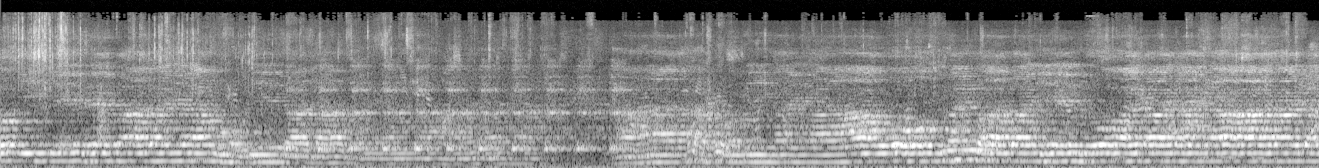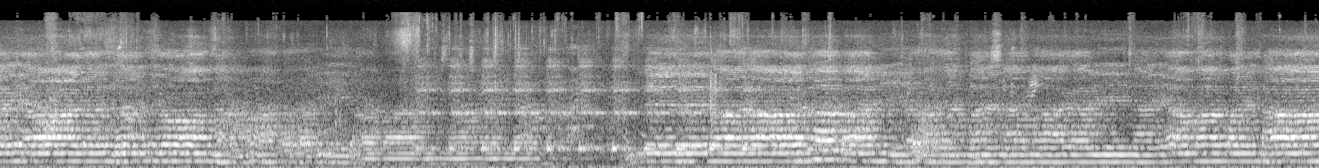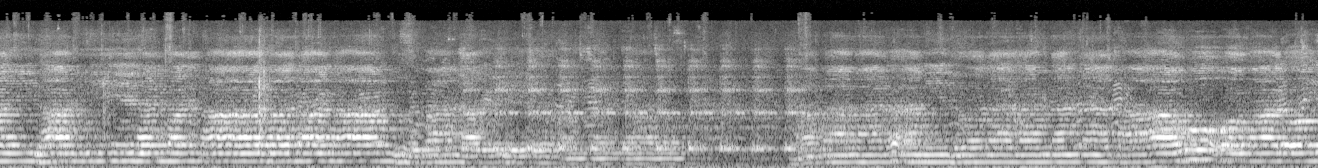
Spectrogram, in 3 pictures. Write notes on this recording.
Outside The Great Hero Hall, Seoul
